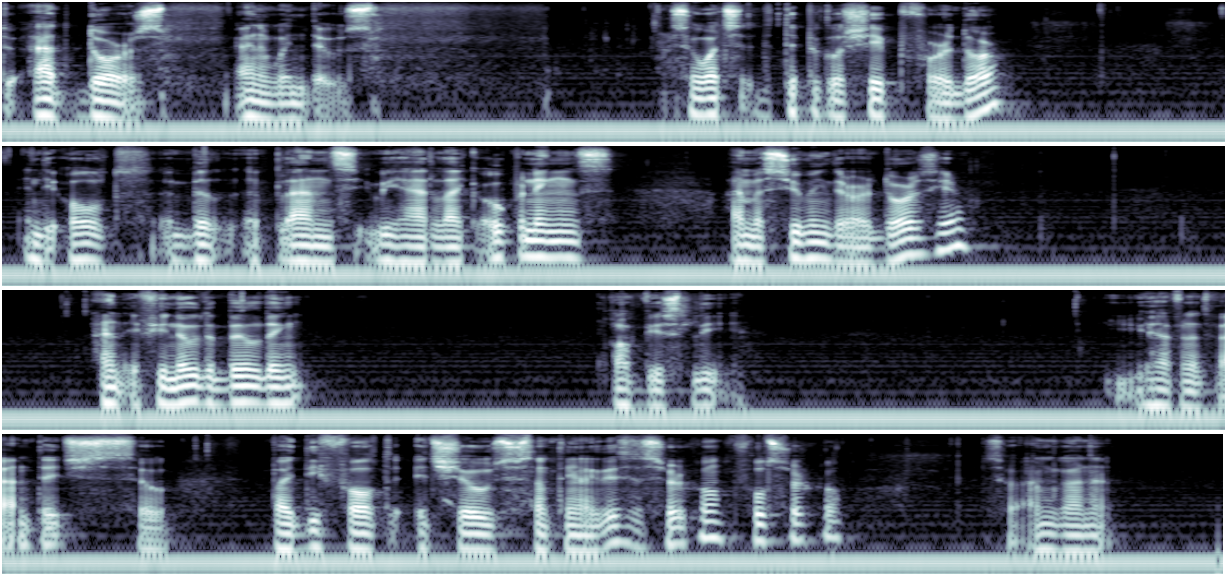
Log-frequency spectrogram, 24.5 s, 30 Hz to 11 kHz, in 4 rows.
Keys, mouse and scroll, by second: 0.2 scroll up 2, 1.4 scroll up 2, 3.8 click, 4.9-5.5 scroll down 4, 9.5-10.1 ctrl+scroll up 2, 10.3 ctrl+scroll up 2, 11.1 ctrl+scroll down 3, 12.7 ctrl+click, 15.4-17.9 ctrl+shift+drag, 19.4 click, 22.2-24.1 drag.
